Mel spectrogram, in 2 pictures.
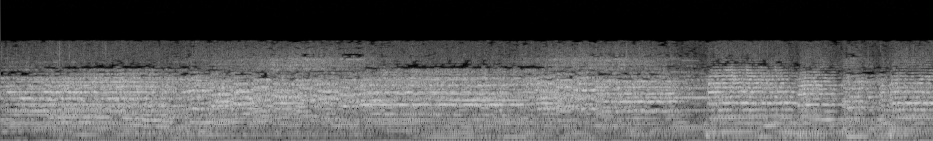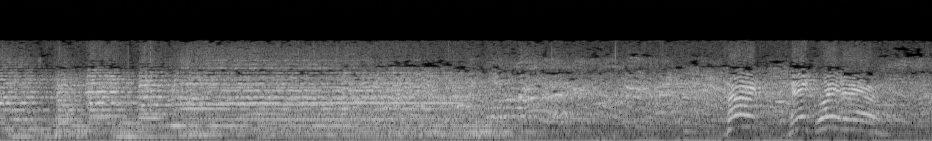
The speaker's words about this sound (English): The usual entrance of our dear Essex. The crowds huzzaing, the girls ogling.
